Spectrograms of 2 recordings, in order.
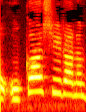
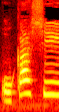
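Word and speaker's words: お菓子: 자, 근데 주의하실 것은 요 오카시라는 발음 뒤에다가요. 이를 붙여서 오카시 하면은 이상하다라는 의미로 바뀌어버립니다. 그래서 주의해서 발음하셔야 돼요. 짧게 하셔야죠. 선생님! 얼굴 오카시! 이렇게 화내게 되는 겁니다. 그렇죠? 오카시 줄게요. 이럴 때는 아, 嬉しい. 그렇죠. 이렇게 기뻐하십니다. 그래서 오카시와 오카시 발음 주의하셔야겠죠.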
